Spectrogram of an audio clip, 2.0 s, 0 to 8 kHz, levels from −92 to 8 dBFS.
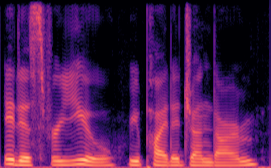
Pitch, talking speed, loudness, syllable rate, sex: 170 Hz, 205 wpm, -16 LUFS, 5.4 syllables/s, female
